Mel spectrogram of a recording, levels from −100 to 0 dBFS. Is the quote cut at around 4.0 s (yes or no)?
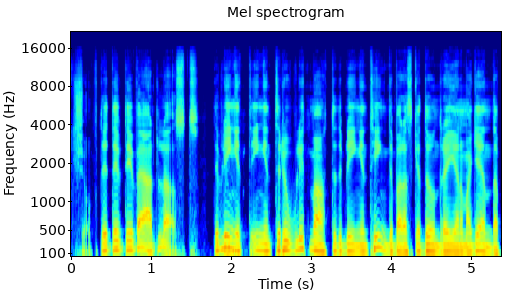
no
